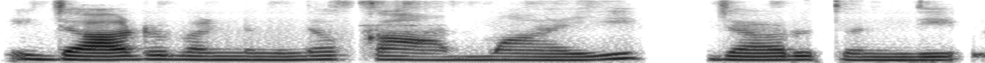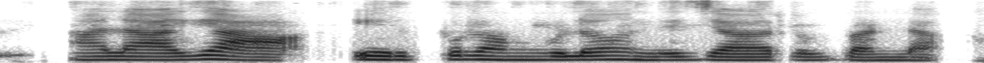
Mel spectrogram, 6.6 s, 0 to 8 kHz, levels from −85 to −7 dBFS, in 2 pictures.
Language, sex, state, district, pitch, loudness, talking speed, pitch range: Telugu, female, Telangana, Hyderabad, 165 Hz, -21 LUFS, 130 wpm, 155-175 Hz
